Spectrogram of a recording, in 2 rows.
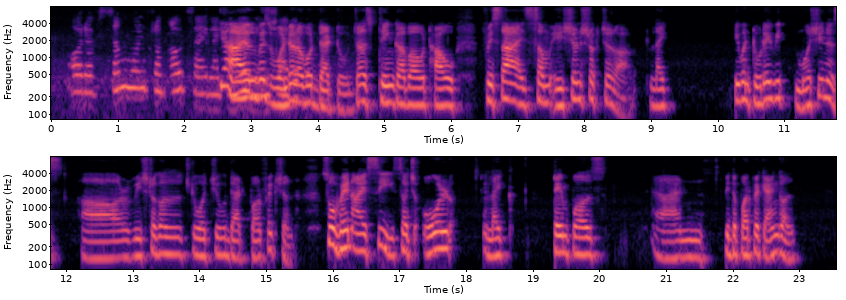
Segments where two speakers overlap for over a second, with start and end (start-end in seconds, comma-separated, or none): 2.5-4.2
